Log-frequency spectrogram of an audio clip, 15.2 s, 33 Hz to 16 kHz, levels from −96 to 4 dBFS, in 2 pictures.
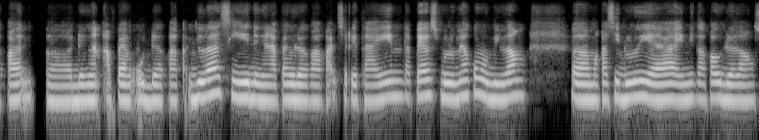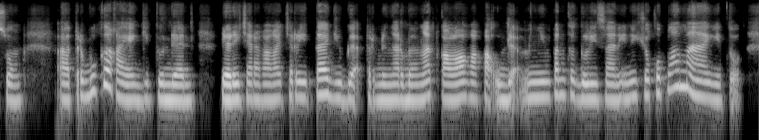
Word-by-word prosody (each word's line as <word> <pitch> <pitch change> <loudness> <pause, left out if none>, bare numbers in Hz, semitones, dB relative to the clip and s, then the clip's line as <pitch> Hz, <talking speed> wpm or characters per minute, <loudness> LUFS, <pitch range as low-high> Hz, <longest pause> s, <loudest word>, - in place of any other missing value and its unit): Kak, 195 +1 +3 0.3
eee, 185 -1 -1
dengan 190 0 +3
apa - - -2
yang 190 - -3
udah 195 -1 +1
Kakak 190 +1 -4
jelasin, 235 -1 +4
dengan 190 -1 +2
apa 200 - -4
yang 200 - +2
udah 190 -1 +2
Kakak 185 0 -2
ceritain. 195 +1 -1
Tapi 215 +1 -8
ya 235 - +4
sebelumnya 210 -1 +1
aku 260 - -2
mau 225 -4 +1
bilang, 220 +4 +2 0.5
eee, 200 -1 +4
makasih 205 +2 -1
dulu 215 +2 +3
ya 200 -2 +4
ini 195 +1 -1
Kakak 205 +1 -1
udah 195 -2 +1
langsung, 190 0 -3 0.4
eee, 200 -1 0
terbuka 280 - +1
kaya 195 -3 0
gitu 205 0 -5
dan 190 -1 +1 0.3
dari 195 0 +6
cara 205 0 -3
Kakak 200 +1 -2
cerita 215 +1 -1 0.2
juga 205 -2 -3
terdengar 195 -1 -2
banget 200 +4 0
kalau 200 +1 +3
Kakak 205 0 -1
udah 195 +2 -1
menyimpan 220 +3 -1
kegelisahan 200 -3 -2
ini 215 +2 -3
cukup 245 +1 -4
lama, 330 -9 +2
gitu. 190 -1 -8
200 Hz, 195 wpm, -21 LUFS, 195-220 Hz, 0.5 s, dari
